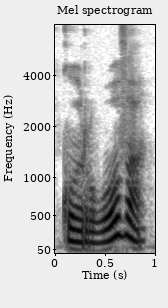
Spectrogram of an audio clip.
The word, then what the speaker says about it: корова: наголошений склад наприклад корова в слові корова три склади наголос падає на другий склад діти скільки складів у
